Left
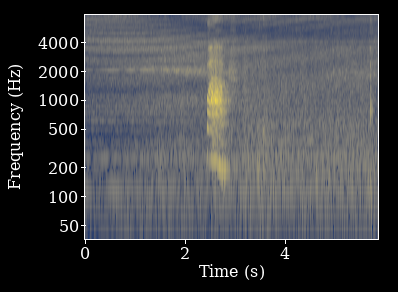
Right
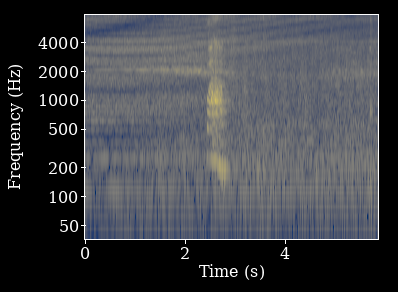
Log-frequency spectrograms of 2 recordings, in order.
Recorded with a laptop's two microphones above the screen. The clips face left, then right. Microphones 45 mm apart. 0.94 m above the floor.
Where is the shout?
45° left (ahead or behind).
